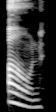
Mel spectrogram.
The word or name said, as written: own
